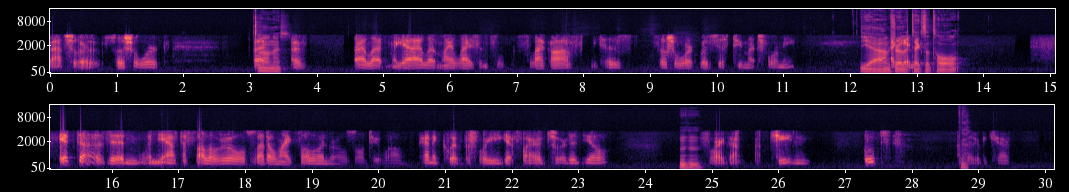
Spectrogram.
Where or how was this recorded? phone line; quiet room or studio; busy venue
phone line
